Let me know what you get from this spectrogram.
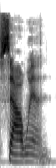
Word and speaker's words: Samhain: And the oldest is Samhain, and that is spelled S-A-M-H-A-I-N. There are various pronunciations, but this is the most common pronunciation.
